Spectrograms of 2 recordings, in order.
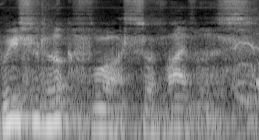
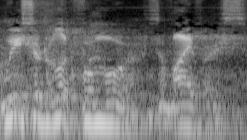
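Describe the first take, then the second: First: It is said in a put-on sexy voice. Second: It is said in a plain voice.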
